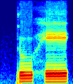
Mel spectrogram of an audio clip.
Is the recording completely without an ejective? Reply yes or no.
yes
